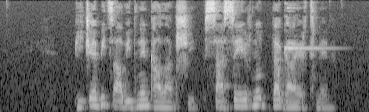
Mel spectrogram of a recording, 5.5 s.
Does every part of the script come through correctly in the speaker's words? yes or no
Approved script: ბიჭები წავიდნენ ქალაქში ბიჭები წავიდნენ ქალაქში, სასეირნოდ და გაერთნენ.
no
